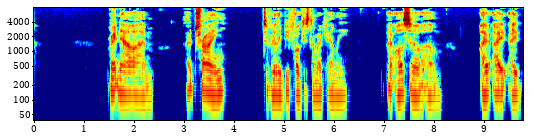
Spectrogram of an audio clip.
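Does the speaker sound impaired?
Yes: ALS; weakness and fasciculations at onset, symptoms began about eleven months earlier, power chair, ramps, lifts.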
